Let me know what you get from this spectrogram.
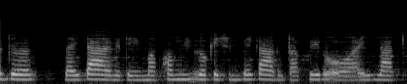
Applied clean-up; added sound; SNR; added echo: neural separator model SepFormer DNS4.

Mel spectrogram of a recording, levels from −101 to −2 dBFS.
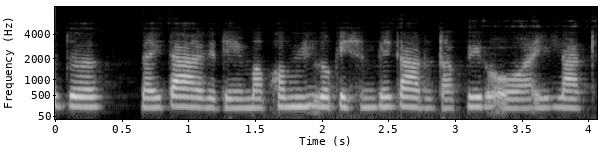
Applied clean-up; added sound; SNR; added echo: neural mask model DeepFilterNet 3.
